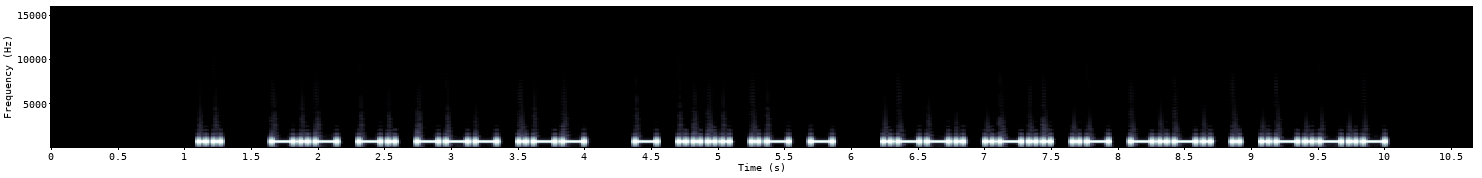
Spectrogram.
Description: Morse code, heard as a keyed tone, about 22 wpm, 700 Hz. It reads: I KNOW THAT PLACE.
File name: practice / 22wpm / Sentences with 2-Word Phrases - 22wpm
